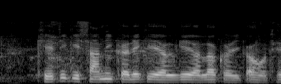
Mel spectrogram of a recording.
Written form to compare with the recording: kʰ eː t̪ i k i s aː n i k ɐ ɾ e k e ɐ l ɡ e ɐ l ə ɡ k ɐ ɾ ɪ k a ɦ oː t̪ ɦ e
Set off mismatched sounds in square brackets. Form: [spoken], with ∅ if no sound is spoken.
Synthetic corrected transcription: kʰ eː t̪ i k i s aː n i k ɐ ɾ e k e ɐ l ɡ e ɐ l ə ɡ k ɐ ɾ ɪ k a ɦ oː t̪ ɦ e

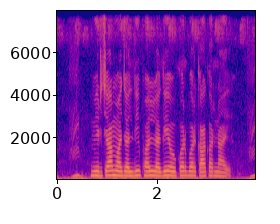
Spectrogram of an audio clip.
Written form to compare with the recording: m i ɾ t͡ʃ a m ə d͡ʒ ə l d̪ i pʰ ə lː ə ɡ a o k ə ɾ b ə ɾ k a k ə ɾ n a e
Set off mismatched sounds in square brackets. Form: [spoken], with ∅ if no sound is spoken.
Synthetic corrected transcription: m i ɾ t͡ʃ a m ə d͡ʒ ə l d̪ i pʰ ə lː ə ɡ [e] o k ə ɾ b ə ɾ k a k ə ɾ n a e

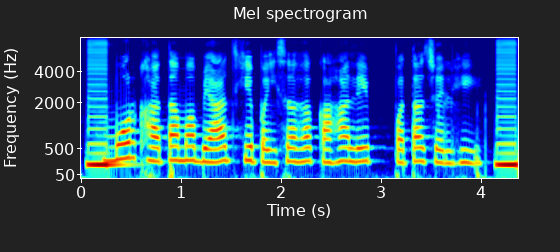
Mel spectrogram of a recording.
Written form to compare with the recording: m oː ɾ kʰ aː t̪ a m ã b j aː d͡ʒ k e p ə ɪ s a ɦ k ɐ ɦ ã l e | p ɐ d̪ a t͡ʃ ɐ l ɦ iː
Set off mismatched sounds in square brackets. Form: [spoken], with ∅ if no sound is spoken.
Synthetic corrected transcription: m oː ɾ kʰ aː t̪ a m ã b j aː d͡ʒ k e p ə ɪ s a ɦ k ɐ ɦ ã l e | p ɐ [t̪] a t͡ʃ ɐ l ɦ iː

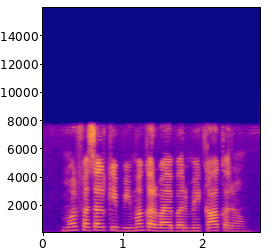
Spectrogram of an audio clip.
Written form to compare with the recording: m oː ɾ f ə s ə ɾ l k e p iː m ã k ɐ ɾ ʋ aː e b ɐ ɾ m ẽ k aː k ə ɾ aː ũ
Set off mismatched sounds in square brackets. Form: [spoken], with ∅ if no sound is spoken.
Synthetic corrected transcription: m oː ɾ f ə s ə [∅] l k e [b] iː m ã k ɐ ɾ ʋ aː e b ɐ ɾ m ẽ k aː k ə ɾ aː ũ

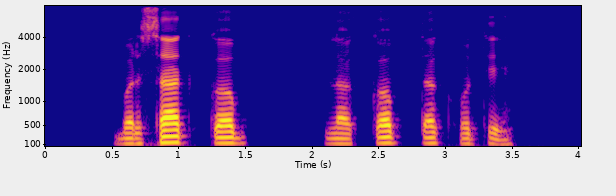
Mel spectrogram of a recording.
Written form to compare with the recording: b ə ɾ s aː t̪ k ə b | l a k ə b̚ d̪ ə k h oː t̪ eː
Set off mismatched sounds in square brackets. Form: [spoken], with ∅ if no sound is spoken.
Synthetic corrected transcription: b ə ɾ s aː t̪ k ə b | l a k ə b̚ [t̪] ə k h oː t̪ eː

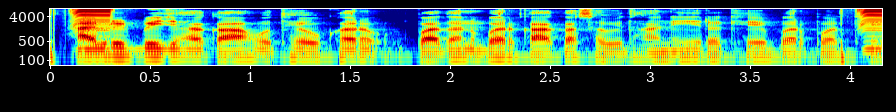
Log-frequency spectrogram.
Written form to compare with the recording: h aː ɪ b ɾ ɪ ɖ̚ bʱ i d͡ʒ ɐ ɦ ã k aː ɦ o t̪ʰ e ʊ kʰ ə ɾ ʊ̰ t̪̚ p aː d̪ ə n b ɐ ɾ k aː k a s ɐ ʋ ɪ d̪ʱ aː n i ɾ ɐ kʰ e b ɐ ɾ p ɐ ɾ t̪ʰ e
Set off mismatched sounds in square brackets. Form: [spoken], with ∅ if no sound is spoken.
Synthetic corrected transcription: h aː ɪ b ɾ ɪ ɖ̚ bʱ i d͡ʒ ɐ ɦ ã k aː ɦ o t̪ʰ e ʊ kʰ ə ɾ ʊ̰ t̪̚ p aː d̪ ə n b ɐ ɾ k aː k a s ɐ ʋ ɪ d̪ʱ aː n i ɾ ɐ kʰ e b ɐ ɾ p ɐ ɾ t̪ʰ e

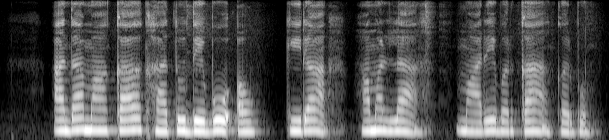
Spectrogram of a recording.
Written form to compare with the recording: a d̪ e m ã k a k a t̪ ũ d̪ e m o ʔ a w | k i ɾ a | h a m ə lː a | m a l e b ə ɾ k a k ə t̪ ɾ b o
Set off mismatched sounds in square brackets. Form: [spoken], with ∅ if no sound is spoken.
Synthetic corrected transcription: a d̪ [a] m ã k a [kʰ] a t̪ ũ d̪ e [b] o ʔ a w | k i ɾ a | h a m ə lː a | m a [ɾ] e b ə ɾ k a k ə [∅] ɾ b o

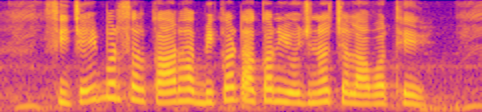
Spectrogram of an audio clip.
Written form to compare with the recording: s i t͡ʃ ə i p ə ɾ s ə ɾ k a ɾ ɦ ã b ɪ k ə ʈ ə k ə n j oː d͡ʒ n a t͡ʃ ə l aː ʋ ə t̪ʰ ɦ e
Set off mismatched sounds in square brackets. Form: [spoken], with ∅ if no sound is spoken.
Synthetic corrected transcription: s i t͡ʃ ə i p ə ɾ s ə ɾ k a ɾ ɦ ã b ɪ k ə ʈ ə k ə n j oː d͡ʒ n a t͡ʃ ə l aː ʋ ə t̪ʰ ɦ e

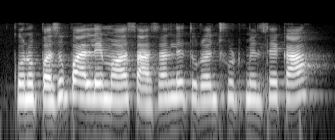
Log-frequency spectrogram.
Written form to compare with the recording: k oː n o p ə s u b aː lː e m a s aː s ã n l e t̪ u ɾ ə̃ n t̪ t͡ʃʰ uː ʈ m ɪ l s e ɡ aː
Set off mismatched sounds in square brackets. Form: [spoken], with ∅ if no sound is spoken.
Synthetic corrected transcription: k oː n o p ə s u [p] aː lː e m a s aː s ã n l e t̪ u ɾ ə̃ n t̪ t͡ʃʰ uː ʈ m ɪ l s e [k] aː

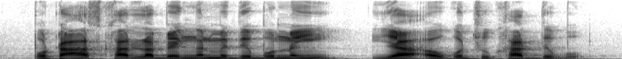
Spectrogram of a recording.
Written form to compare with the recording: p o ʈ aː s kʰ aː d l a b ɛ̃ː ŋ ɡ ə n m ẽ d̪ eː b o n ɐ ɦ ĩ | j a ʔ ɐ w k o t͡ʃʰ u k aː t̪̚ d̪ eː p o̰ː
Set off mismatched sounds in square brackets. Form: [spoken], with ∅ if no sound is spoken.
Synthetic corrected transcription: p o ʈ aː s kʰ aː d l a b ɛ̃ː ŋ ɡ ə n m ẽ d̪ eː b o n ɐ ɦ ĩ | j a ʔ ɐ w k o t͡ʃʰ u [kʰ] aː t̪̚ d̪ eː [b] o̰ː

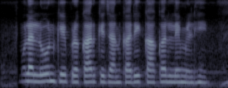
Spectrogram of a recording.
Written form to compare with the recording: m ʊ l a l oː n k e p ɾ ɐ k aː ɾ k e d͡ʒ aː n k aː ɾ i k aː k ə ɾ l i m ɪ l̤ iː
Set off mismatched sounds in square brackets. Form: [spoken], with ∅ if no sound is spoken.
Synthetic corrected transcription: m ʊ l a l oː n k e p ɾ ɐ k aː ɾ k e d͡ʒ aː n k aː ɾ i k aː k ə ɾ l [e] m ɪ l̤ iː

